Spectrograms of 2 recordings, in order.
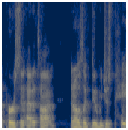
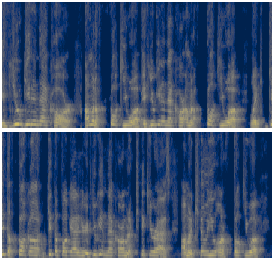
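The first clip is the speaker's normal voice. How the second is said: acted, very high, repeated screaming; 10 semitones higher than usual. Retelling a man's threats as he walked to his car: imitating someone screaming. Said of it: "Screaming over and over again".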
